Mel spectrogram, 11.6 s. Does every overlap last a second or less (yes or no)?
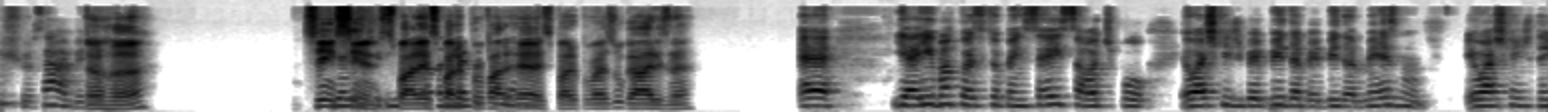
no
